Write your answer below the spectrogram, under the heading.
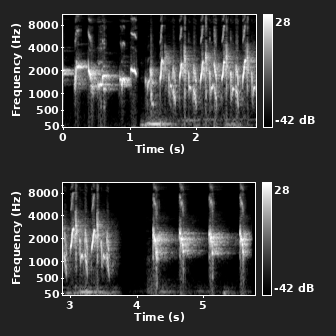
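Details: Sooty-headed bulbul of the garuda type, a vigorous gacor singer in long ropel style. It gives a loud, fast chattering run of sharp, bubbly notes, then pauses and adds a few longer, slurred whistled notes. A soft low rumble sits beneath.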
